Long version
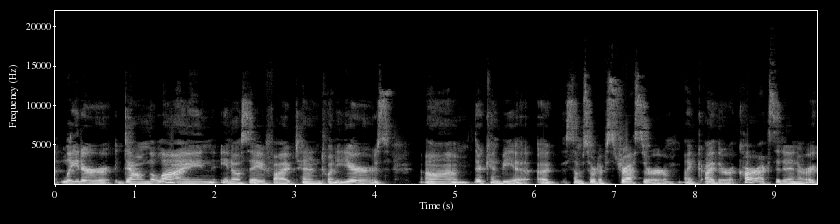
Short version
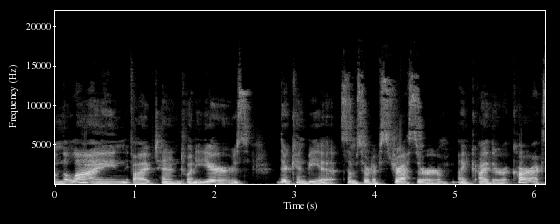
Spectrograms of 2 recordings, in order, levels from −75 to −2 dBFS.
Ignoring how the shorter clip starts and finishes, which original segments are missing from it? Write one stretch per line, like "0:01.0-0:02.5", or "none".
0:02.0-0:02.7
0:04.5-0:05.2
0:06.0-0:06.4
